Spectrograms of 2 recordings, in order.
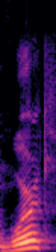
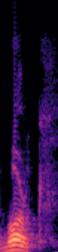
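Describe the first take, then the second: First: The word starts with a W sound. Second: The word starts with a B-like sound. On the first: This is the usual way to say it. "if you say" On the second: This is how people in India say it. "W is pronounced as B. So if you say work, they say"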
